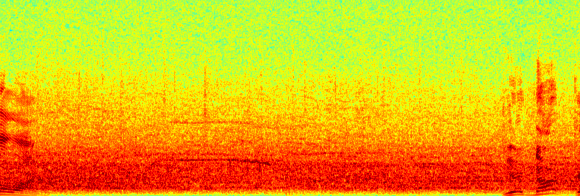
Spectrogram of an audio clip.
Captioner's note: audience cheering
